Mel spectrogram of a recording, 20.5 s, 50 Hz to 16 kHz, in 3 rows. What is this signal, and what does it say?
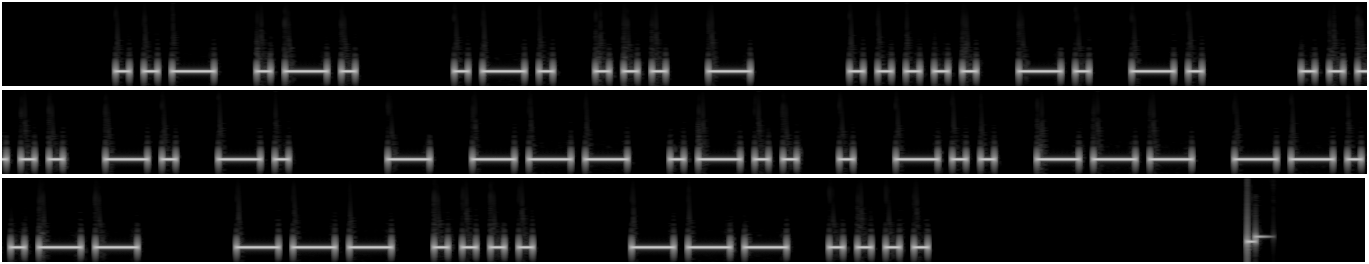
Morse code, heard as a keyed tone, about 17 wpm, 700 Hz. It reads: UR RST 5NN 5NN TOLEDO, OH OH
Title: Practice QSO - Exchange 1 - Beginning - 17wpm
